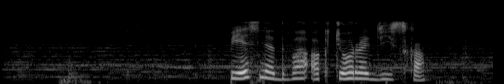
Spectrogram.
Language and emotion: Russian, neutral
